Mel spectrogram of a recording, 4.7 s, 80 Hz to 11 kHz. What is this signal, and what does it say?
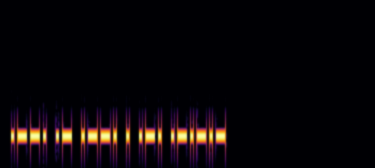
Morse code, heard as a keyed tone, about 32 wpm, 700 Hz. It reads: PAPER.
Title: Sentences from Top 1000 Words - Review Part 2 - 30wpm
